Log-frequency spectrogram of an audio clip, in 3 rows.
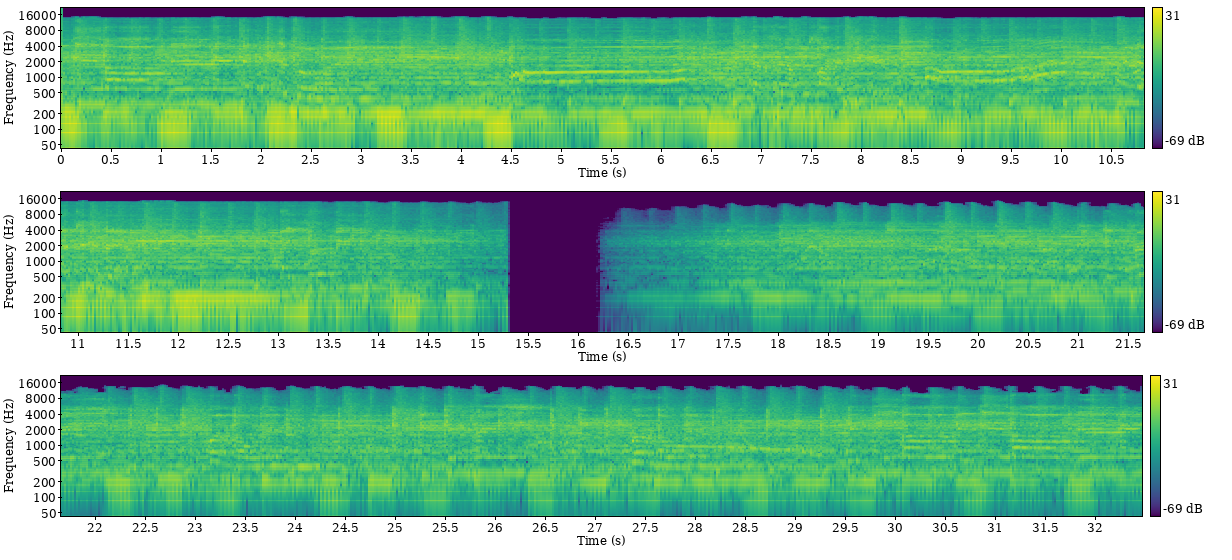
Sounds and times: Music: 0.0 - 15.3, 16.2 - 32.4.

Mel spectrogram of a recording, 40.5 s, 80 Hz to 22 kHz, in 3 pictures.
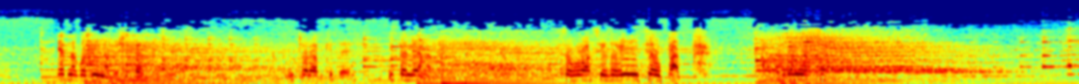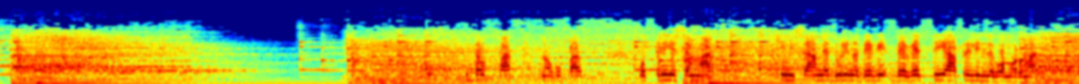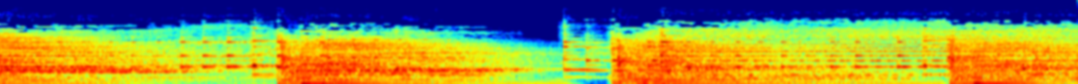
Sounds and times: Theme music: 0.0 - 40.4
Speech: 0.7 - 1.9, 3.6 - 5.4, 7.1 - 8.6, 18.8 - 20.8, 21.5 - 22.5, 23.2 - 26.6.

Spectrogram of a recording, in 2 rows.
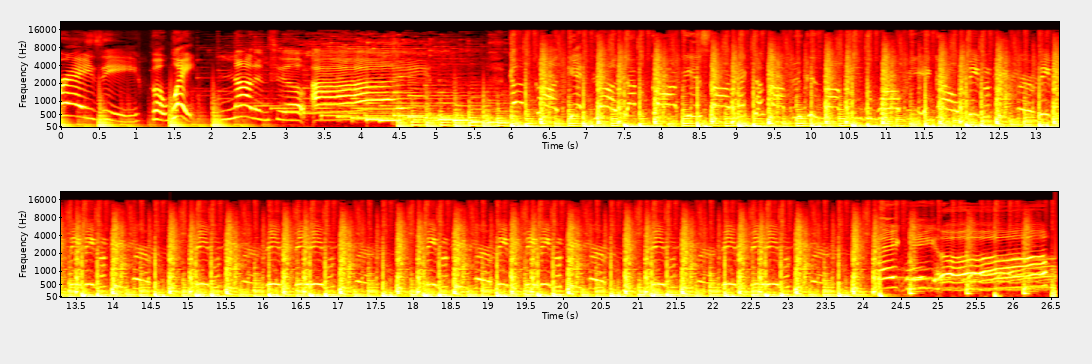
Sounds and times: Music: 0.0 - 26.6.

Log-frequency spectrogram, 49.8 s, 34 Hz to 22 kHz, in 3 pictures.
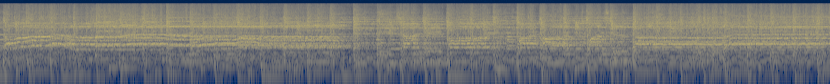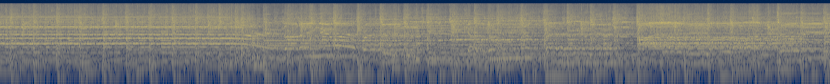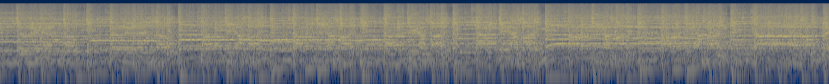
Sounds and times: Music: 0.0 - 49.7.

